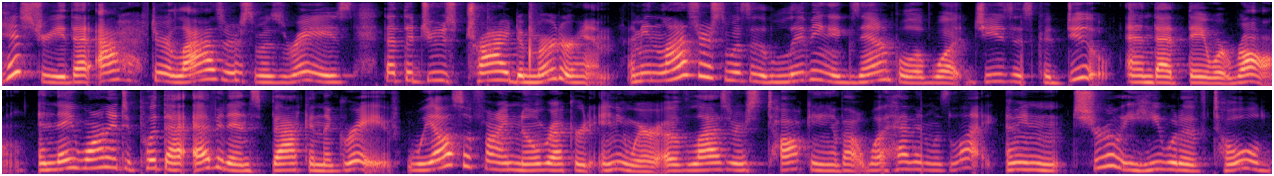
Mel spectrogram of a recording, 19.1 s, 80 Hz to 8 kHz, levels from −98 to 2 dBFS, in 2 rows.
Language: English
